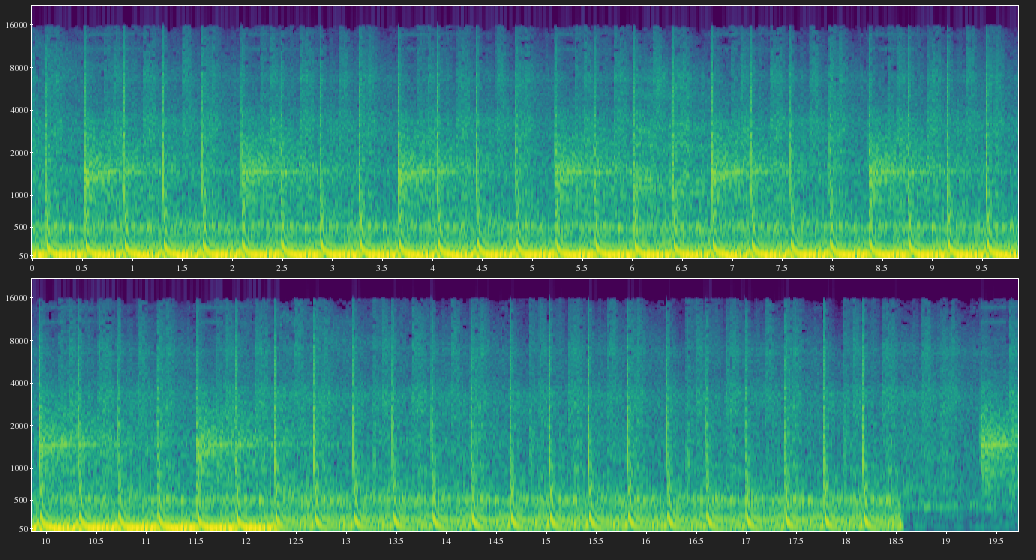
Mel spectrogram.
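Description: Dark techno from a DJ mix: a steady four-on-the-floor kick drum, about two beats a second, drives a repetitive, dark groove under a held synth drone. About twelve seconds in, the kick drops out and the music carries on more quietly without it.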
